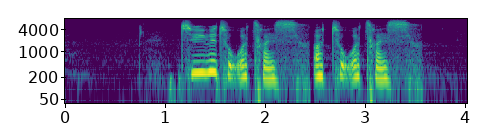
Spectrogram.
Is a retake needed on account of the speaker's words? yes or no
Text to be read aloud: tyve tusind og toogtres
yes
